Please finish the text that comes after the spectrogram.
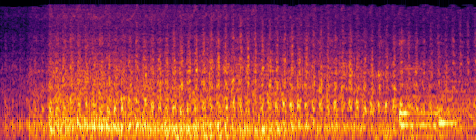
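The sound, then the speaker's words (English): A steady, loud mechanical drone of a helicopter in flight, its engine whine and rotor noise holding at a constant level after a brief quieter start, with no voices. “climbs into another helicopter.”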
